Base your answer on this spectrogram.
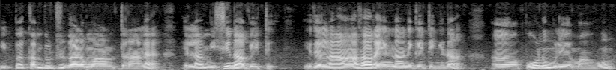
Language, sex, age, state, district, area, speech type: Tamil, female, 45-60, Tamil Nadu, Nagapattinam, rural, spontaneous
